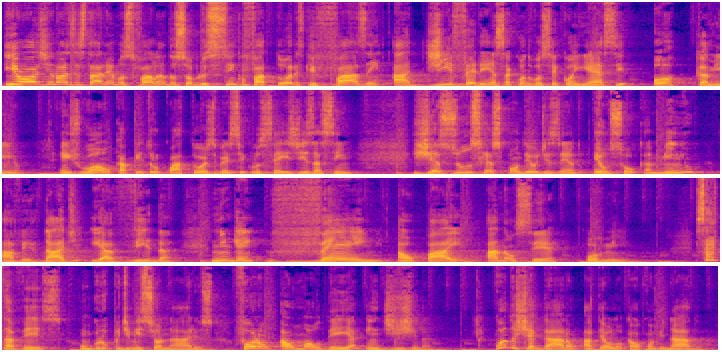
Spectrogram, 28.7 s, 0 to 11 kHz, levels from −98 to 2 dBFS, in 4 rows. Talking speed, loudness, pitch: 135 wpm, -20 LUFS, 160 Hz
